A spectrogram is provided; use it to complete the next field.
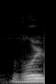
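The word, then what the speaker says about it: would: वुड सही से लिखना, वुड इसमें एल साइलेंट होता है, वुड नहीं है, ये वुड है, ठीक है।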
